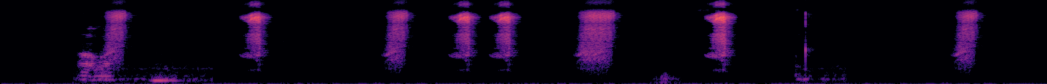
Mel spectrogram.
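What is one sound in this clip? Short hissing electronic chimes sound again and again.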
